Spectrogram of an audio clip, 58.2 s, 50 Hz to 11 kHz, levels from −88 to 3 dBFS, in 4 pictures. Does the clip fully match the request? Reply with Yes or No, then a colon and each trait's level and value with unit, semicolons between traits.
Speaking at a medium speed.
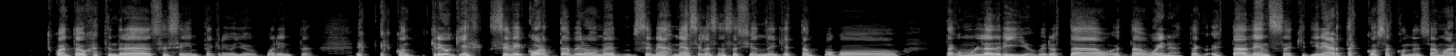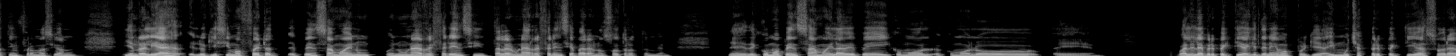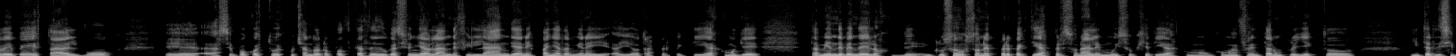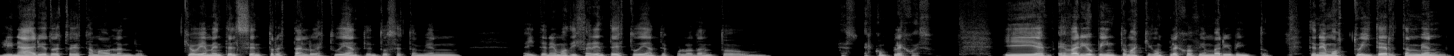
Yes: average, 175 wpm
